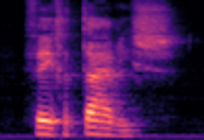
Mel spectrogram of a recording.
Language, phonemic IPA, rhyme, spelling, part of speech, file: Dutch, /ˌveː.ɣəˈtaː.ris/, -aːris, vegetarisch, adjective, Nl-vegetarisch.ogg
- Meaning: vegetarian (relating to the type of diet eaten by vegetarians)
